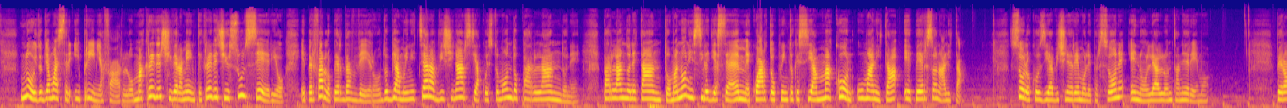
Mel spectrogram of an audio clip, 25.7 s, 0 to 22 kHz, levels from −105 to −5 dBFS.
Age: 20-39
